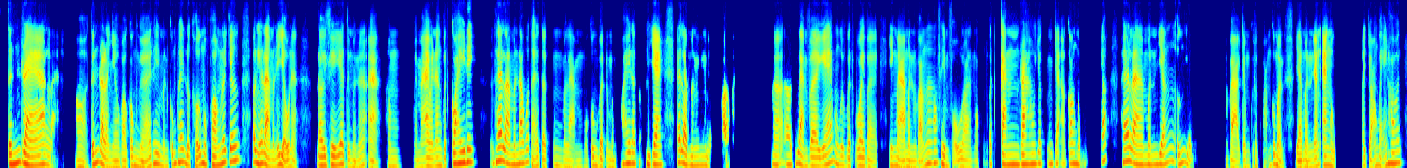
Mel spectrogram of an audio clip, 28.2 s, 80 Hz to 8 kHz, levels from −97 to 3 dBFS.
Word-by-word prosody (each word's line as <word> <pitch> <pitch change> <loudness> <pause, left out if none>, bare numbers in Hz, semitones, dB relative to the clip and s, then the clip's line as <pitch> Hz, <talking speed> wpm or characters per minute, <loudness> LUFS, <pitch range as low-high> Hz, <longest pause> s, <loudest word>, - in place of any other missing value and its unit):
Tính 170 +4 +6
ra 185 -5 +8
á, 150 +3 +5
là 145 -6 -5 0.4
ờ, 120 -3 -4
tính 175 +5 +3
ra 170 - +4
là 130 - +1
nhờ 115 -2 -4
vào 115 0 -3
công 140 +1 -2
nghệ 115 +3 -1
thì 175 0 +1
mình 135 -2 -7
cũng 160 +5 -3
thấy 205 +1 +1
được 155 -4 -2
hưởng 145 +7 +1
một 170 -3 +1
phần 155 +1 +3
nữa 195 - +4
chứ. 230 +3 +3 0.2
Có - - +1
nghĩa 180 -2 +5
là 170 -7 +6
mình 125 +1 -5
ví 155 - +2
dụ 120 -7 +4
nè, 120 -5 -5 0.4
đôi 145 0 +3
khi 150 +1 +2
á, 170 - +5
tụi 125 - -5
mình 115 -2 -5
nói: 130 +4 -5
"À, 110 -8 -2
hôm 130 -1 -8 0.3
ngày 120 - -12
mai 130 +3 +2
mình 135 0 -1
ăn 145 0 -2
vịt 135 - -5
quay 180 +2 +6
đi!" 205 0 +3 0.4
thế 230 +3 +6
là 185 -6 +4
mình 160 +1 0
đâu 180 +1 +3
có 210 - -2
thể 140 -6 -2
tự, 135 -3 -2
ưm, 145 -2 -9
mà 125 - -7
làm 115 -1 -7
một 125 - -13
con 145 +3 -4
vịt 135 -3 -1
rồi 125 - -8
mình 115 -1 -7
quay 175 +2 +2
đâu, 180 -1 +1
tốn 195 - -16
thời 165 -3 +1
gian, 160 -1 +5 0.3
thế 200 - +2
là 175 -4 +5
mình 150 0 -3 0.3
ờ, - - +3 1.0
ờ, - - -3 0.2
đi 180 - -3
làm 145 -4 +2
về 140 -1 +2
ghé 165 +8 +1
mua 165 -8 -3
v 140 - -13
vịt 130 - -2
quay 140 0 0
về, 110 -5 -6 0.2
nhưng 145 0 -3
mà 120 -2 +2
mình 115 -2 -4
vẫn 110 +6 -2
nấu 185 +1 -1
thêm 160 -7 0
phụ 130 -1 -4
là 120 -2 -4
một 110 0 -12 0.2
ít 170 +1 -7
canh 165 -1 +3
rau 165 +1 +4
cho 180 - -1
con 175 0 -4
tr - - -4 0.2
con 175 0 +1
mình 170 +3 -6 0.3
chất, 225 +4 -2 0.3
thế 215 +2 +5
là 165 -6 +4
mình 160 0 -2
vẫn 195 +7 0
ứng 185 +5 -2
dụng 115 - -4 0.7
vào 110 -3 0
trong 125 +2 -8
cái 130 - -16
thực 130 - -9
phẩm 140 - -13
của 170 - -1
mình 135 -10 -1 0.3
và 115 0 +2
mình 120 +1 -4
vẫn 135 +3 +1
ăn 150 -2 +3
một 135 - -2 0.6
là 140 - -4
trọn 145 +3 -2
vẹn 140 +2 -4
thôi. 180 +2 +2
150 Hz, 250 wpm, -24 LUFS, 130-175 Hz, 1.0 s, ra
